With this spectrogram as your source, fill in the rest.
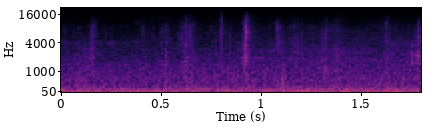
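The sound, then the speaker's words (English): A woman's footsteps march down steps and along a sidewalk, forming a faint, quick series of sharp, evenly paced taps. “She comes down the steps, chewing on her lip as she marches down the sidewalk.”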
